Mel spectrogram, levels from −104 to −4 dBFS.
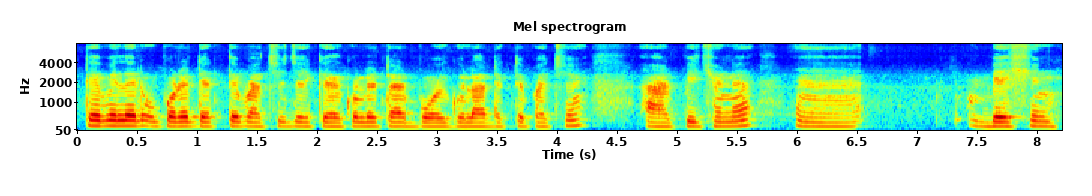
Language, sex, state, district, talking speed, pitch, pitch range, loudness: Bengali, male, Tripura, Unakoti, 100 wpm, 160 Hz, 150-170 Hz, -20 LUFS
